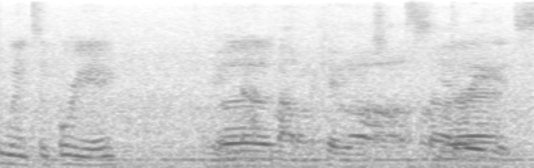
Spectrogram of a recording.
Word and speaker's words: Poirier: We got Poirier. Is that how you say it? Poirier, yeah.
